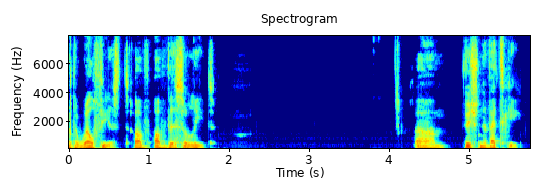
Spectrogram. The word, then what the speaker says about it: Vishnevetsky: the Dnieper, name was Vishnevsky, and he was by far the wealthiest of this elite. Vishnevetsky, I'm sorry, is how you properly pronounce it.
